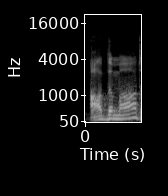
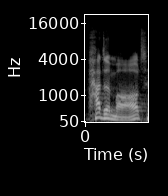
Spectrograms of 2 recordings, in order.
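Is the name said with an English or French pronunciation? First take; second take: French; English. First: The name is said the French way. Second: The name is said the English way.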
